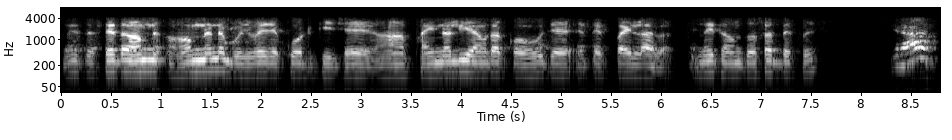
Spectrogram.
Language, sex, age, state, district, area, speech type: Maithili, male, 45-60, Bihar, Madhubani, rural, conversation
